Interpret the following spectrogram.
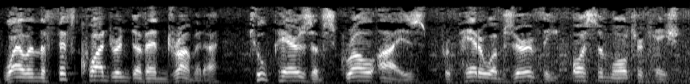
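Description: An actor playing a dramatic radio serial narrator, suspenseful and emphatic. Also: male voice, medium pitch, animated, close to an everyday voice. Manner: slow-building, suspenseful, emphatic. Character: dramatic, portentous male narrator. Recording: muffled, noisy old radio recording.

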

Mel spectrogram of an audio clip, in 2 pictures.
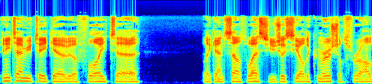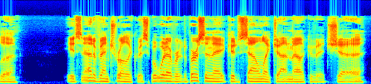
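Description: A tired man rambles through a bedtime podcast in a gravelly, creaky voice. He wanders hesitantly from one half-finished thought to the next with little swing in pitch. The sound is close and dry. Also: fairly bright tone, no echo. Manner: meandering, hesitant, trailing off mid-thought. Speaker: podcast host.

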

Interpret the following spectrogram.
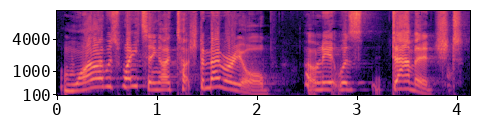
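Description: A man's voice: very high voice, very animated, moderate pace, creaky, a bit bright, voice pushed up, exaggerated voice. A man voicing a timid, shaken young female pony in an audiobook story, speaking hesitantly and apologetically. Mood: guilty, hesitant.

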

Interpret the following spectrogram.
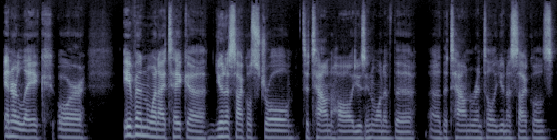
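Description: A man's voice: mid-range voice, close to an everyday voice. A man playing an earnest, grandiose small-town island mayor in an improvised audio comedy, speaking with mock-solemn sincerity. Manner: halting, rambling, sincere, drawn-out words.

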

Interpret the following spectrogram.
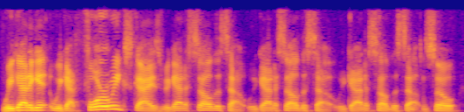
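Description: A man's voice: mid-range voice, expressive, fast talker, fairly bright tone, no echo. A man co-hosting a podcast, explaining things casually and often repeating himself. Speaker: podcast co-host. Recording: dull, lo-fi sound.

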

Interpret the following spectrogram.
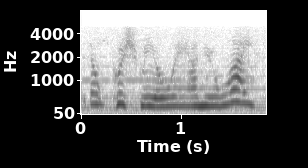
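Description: A lonely, devoted wife played by a woman pleads in a high voice in an old radio melodrama. She is earnest and halting, on a thin, phone-like 1950s broadcast with faint music. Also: steady tone, close to an everyday voice. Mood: pleading, lonely.

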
